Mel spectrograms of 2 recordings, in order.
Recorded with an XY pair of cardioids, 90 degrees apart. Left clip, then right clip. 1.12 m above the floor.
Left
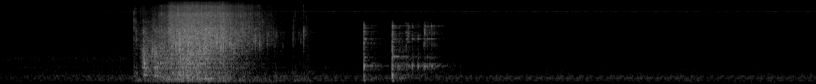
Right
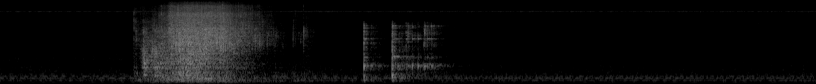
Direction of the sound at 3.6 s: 5° left.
